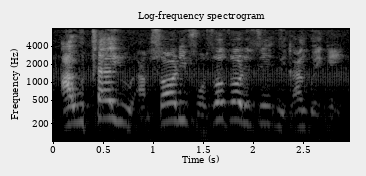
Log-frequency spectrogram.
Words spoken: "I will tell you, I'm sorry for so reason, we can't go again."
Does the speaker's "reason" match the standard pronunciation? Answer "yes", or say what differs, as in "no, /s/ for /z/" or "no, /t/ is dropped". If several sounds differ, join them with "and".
no, /s/ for /z/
